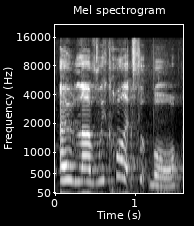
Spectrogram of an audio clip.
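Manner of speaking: slow, put-on British accent. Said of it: "I was from the U K".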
